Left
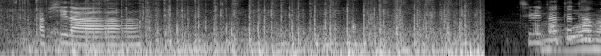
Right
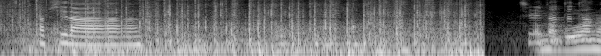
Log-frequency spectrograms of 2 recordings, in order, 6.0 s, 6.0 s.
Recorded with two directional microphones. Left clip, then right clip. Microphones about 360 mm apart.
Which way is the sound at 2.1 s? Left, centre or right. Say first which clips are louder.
Right 3 dB; centre.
